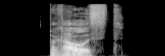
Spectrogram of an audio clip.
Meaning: inflection of brausen: 1. second/third-person singular present 2. second-person plural present 3. plural imperative
- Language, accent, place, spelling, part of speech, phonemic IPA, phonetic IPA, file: German, Germany, Berlin, braust, verb, /braʊ̯st/, [bʁaʊ̯st], De-braust.ogg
